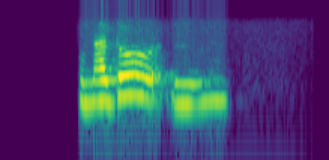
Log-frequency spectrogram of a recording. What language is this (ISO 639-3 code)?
sat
